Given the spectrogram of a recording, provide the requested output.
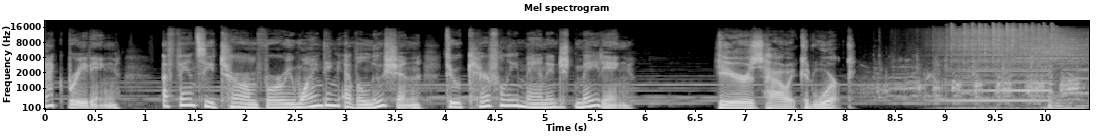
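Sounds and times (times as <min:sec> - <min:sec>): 
speech: 0:00.2 - 0:06.0, 0:06.7 - 0:08.2
flock of chickens clucking: 0:08.1 - 0:10.4.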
